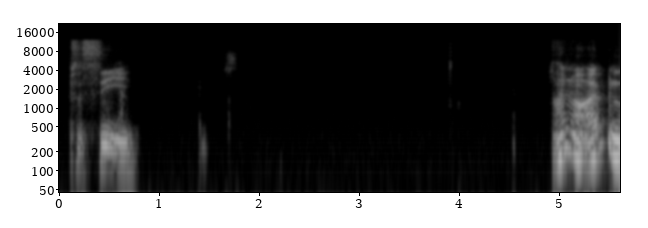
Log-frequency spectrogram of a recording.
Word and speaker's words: psi: The consonant psi, in that consonant, the P is not silent. You pronounce both. It's psi.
